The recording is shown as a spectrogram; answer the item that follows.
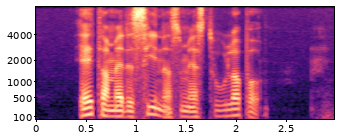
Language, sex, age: Norwegian, male, 26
